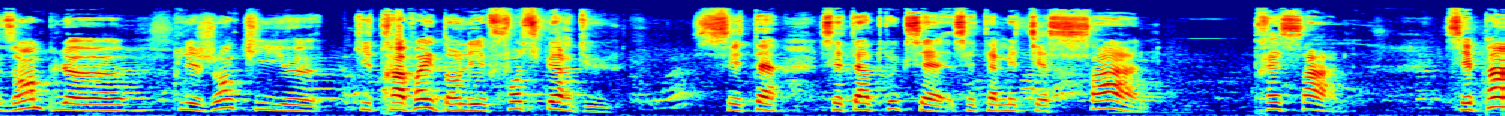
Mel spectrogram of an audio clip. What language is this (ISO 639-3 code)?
fra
